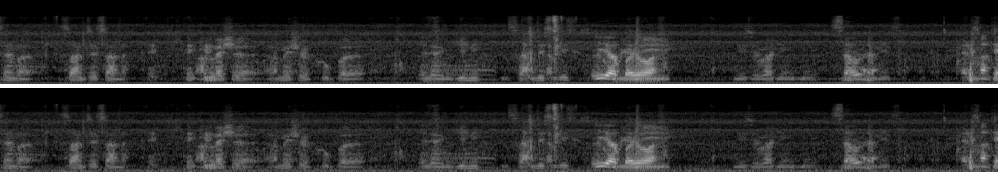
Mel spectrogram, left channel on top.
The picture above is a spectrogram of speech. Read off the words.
asante sana. Amesha kupa ile ingine sandisi. Hii hapa Yohana. Ni zawadi ingine. Sawa kabisa.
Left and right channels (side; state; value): right; noise; rumble, 16 dB below the sound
